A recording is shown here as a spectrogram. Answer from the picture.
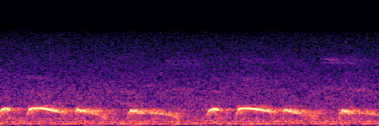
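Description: A wood pigeon in the radio garden coos in a soft, low, repeated rhythm, each hoarse phrase rising and falling, with a brief pause before the pattern starts again. No one speaks.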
